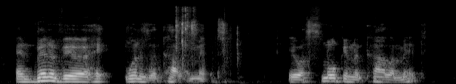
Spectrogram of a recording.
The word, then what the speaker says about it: calumet: Tunica Indians who were returning from smoking the calumet with the calumet with the Chittimakas. And Benneville, what is a calumet?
